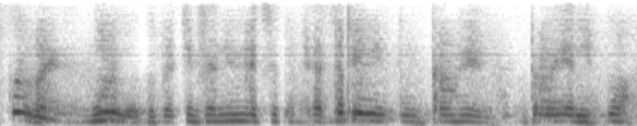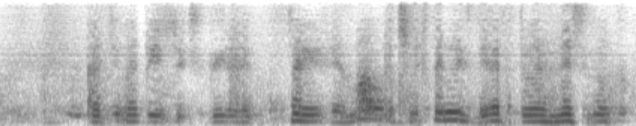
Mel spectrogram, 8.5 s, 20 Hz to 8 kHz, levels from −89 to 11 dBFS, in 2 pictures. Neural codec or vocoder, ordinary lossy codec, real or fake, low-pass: codec, 44.1 kHz, 0.9 kbps, DAC; none; fake; 7.2 kHz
